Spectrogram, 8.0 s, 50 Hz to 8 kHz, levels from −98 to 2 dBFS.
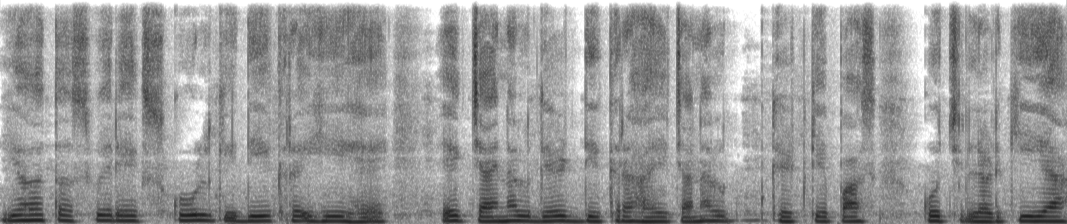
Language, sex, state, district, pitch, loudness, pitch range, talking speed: Hindi, male, Chhattisgarh, Sukma, 170 Hz, -17 LUFS, 160-180 Hz, 155 wpm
